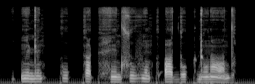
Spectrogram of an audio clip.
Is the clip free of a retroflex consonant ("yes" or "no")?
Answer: no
